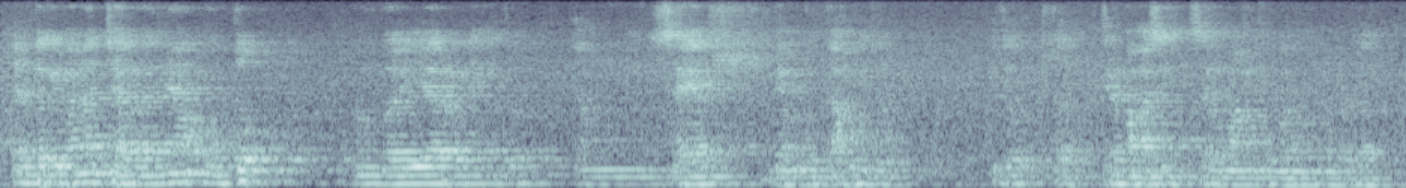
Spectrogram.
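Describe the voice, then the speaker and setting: A man's voice: medium pitch, completely flat delivery, brisk, background noise. A man, asking a question hesitantly as a member of a congregation. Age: 40s. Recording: muffled echoey mosque hall, distant mic.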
